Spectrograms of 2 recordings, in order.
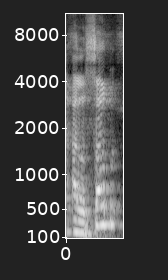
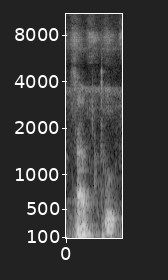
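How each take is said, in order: First: "Al-Sab" said as Arabic, with the article; Arabic pronunciation. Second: "Sabtu" said locally, softly, ending in -tu; Indonesian pronunciation. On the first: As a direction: say "Al-Sab" as Arabs do. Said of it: "Orang sono ngomongnya". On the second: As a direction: drop low on the local "Sabtu". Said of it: "kita ngomongnya nggak bisa bilangnya". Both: Shown as a demonstration.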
